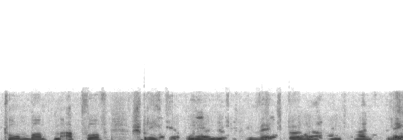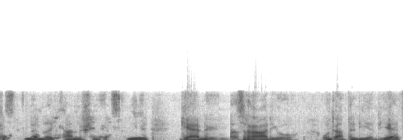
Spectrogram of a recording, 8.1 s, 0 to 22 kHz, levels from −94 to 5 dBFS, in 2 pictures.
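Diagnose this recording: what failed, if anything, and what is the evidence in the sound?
The speech carries a plainly audible coded texture throughout the 8 seconds, the grainy, excitation-starved character of a low-bitrate CELP coder. This is the Speex codec stage. The sound points to a mode of about 16.8 kbps. At that rate the codec has too few bits to model the excitation closely, so fine detail is replaced by approximated pulses and noise, and any band above 8 kHz is only shaped fill.

Brief stretched, decaying fragments appear at 0.61–0.66 s, 4.01–4.10 s and 6.13–6.43 s. This is VoIP packet loss concealed by the speech codec, a network-stage fault. The first two fit one and two lost 20 ms frames. The third spans about 200 ms, fits roughly nine scattered lost frames, and its longest unbroken gap is 100 ms. During each gap the decoder kept extending its last pitch and filter at falling gain. 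Because each frame depends on the previous one, the speech stays unsettled briefly after packets resume.

A second voice runs underneath the main talker at 1.55–2.27 s (about 5 dB below it), 2.71–3.23 s (about 10 dB below) and 3.70–5.13 s (about as loud as the talker). This is the other side's voice leaking through. It is likely a call-processing fault. The far end was playing on a loudspeaker, and the echo canceller failed to remove it from the microphone signal.

Over 1.61–5.43 s, the main talker is repeatedly pulled down, by up to around 20 dB, for roughly two seconds in total. This coincides with the leaked voice, which points to speech suppressed in double talk, likely in the call-processing stage. With both sides active, the echo canceller could not tell its own talker from the loudspeaker echo. It attenuated the whole microphone path, and the near-end speech went down with the echo.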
